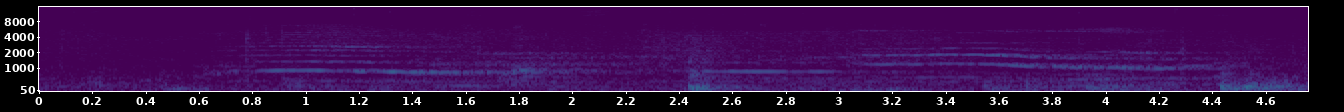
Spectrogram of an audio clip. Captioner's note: babies crying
